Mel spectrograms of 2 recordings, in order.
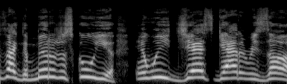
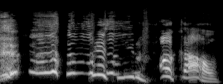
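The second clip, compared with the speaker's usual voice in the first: laugh-crying; 10 semitones higher, much slower than usual. Real, not acted. Laughing-crying over the cat hair.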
